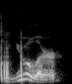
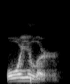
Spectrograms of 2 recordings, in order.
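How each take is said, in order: First: The first syllable does not sound like 'oil'. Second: The first syllable sounds like 'oil'. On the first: The speaker calls it wrong. "Many people think it's Euler. It's actually not correct" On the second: The speaker calls it right. "think of like the oil you put in your car"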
